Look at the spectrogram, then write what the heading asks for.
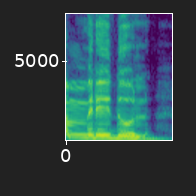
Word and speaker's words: मृदुल: माँ में री की मात्रा मृ दू ले तो मिलकर बन जाएगा मृदुल।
